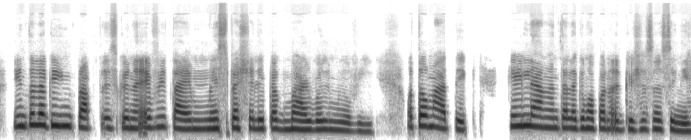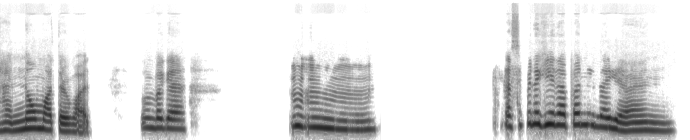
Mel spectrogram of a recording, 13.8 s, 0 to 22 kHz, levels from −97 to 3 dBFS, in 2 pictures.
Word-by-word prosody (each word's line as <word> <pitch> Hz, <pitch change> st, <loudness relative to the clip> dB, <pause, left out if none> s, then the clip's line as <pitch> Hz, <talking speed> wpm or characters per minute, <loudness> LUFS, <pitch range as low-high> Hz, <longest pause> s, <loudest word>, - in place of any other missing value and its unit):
yun 300 Hz, +2 st, 0 dB
talaga 330 Hz, -1 st, +4 dB
yung 305 Hz, -1 st, +4 dB
practice 255 Hz, -1 st, -2 dB
ko 260 Hz, -, -1 dB
na 245 Hz, -1 st, 0 dB
everytime 245 Hz, -4 st, -1 dB
may 235 Hz, 0 st, +2 dB
especially 250 Hz, -2 st, -1 dB
'pag 235 Hz, -2 st, -2 dB
Marvel 220 Hz, -1 st, +2 dB
movie, 185 Hz, -4 st, -6 dB, 0.3 s
automatic, 255 Hz, -8 st, 0 dB, 0.4 s
kailangan 295 Hz, -4 st, +2 dB
talagang 250 Hz, -1 st, 0 dB
mapanood 230 Hz, -3 st, -1 dB
ko 220 Hz, 0 st, -3 dB
siya 225 Hz, -, -5 dB
sa 225 Hz, -, +1 dB
sinehan 195 Hz, -2 st, -1 dB
no 240 Hz, +2 st, +5 dB
matter 205 Hz, -6 st, +2 dB
what. 175 Hz, -, -3 dB, 0.5 s
Kumbaga 250 Hz, -3 st, -2 dB, 1.0 s
Mm. 235 Hz, -7 st, -1 dB, 1.2 s
Kasi 300 Hz, 0 st, -6 dB
pinag-hirapan 335 Hz, -1 st, +3 dB
nila 290 Hz, -4 st, -1 dB
yan. 195 Hz, -3 st, 0 dB
240 Hz, 125 wpm, -20 LUFS, 215-275 Hz, 1.2 s, no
